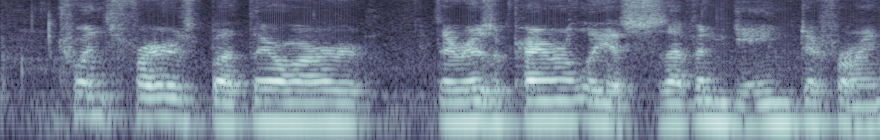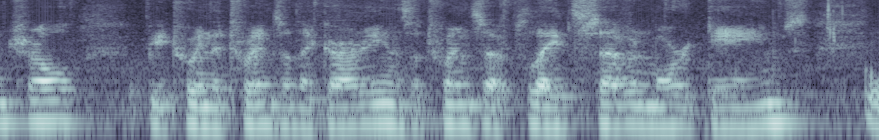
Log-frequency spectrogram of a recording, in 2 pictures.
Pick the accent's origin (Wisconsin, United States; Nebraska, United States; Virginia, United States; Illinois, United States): Nebraska, United States; Omaha; I'm from Omaha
